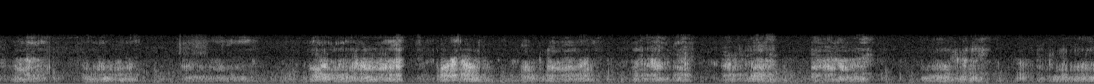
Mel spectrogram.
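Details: Deep, grumbling growls come from a pet Rhodesian Ridgeback. They arrive in a string of uneven bursts with short breaks, some louder and harsher than others, and the dog keeps going steadily for the whole stretch.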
